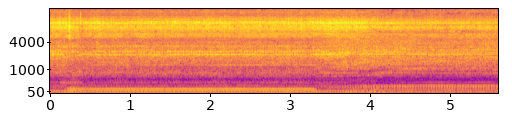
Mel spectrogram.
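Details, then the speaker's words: Washer with a grinding noise, on diagnostic run with the hose connected: a steady low hum with a slight shift as water flows. Water comes out of both inlets, so both fill valves open normally. "we'll check for water you guys see water coming out both of them that means the valves are opening up so the valves work also"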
